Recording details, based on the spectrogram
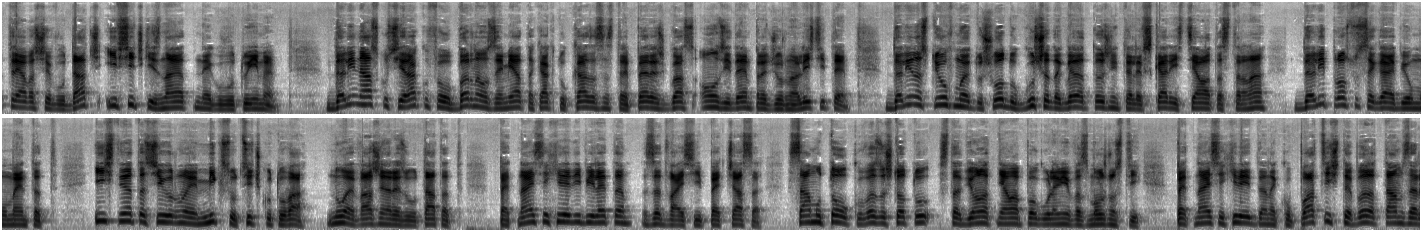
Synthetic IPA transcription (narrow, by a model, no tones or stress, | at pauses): t̪ːɾjabvəʃɛvod̪at͡ʃifsit͡ʃkiznajət̪nɛɡovot̪oimɛ | d̪ɐlinaskosiɾakofɛobɤɾnəlˠzɛmjat̪əkakt̪okazəs̬ɐst̪ɾɛpɛɾɛʒɡlˠasɔnzid̪ɛnpɾɛd̪ʒuɾnɐlist̪it̪ɛd̪ɐlinɐst̪iofmoɛd̪oʃlˠɔd̪oɡuʃəd̪ɐɡlɛd̪ət̪ːɤʒnit̪ɛlɛfskaɾissʲjalˠət̪əst̪ɾɐna | d̪ɐlipɾɔst̪osɛɡaɛbilˠmomɛnt̪ət̪ | ist̪inət̪əsiɡʊɾnoɛmiksot̪fsit͡ʃkot̪ova | noɛvaʒɛnɾɛzʊlˠt̪at̪ət̪pɛt̪najsɛxiʎʲɐd̪ibilɛt̪əzɐd̪vajsɛipɛt̪̚t͡ʃasə̰ | samot̪ɔlˠkʊvəzɐʃt̪ɔt̪ost̪ɐd̪iɔnət̪nʲaməpoɡolɛmivɐzmɔʒnost̪ipɛt̪najsɛxilʲɐd̪id̪ɐnɛkoplˠat̪siʃt̪ɛbɤd̪ət̪ːamzɐ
